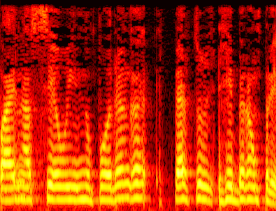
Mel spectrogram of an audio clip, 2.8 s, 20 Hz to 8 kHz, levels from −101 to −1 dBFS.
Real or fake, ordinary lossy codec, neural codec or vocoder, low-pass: real; none; none; 7.2 kHz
